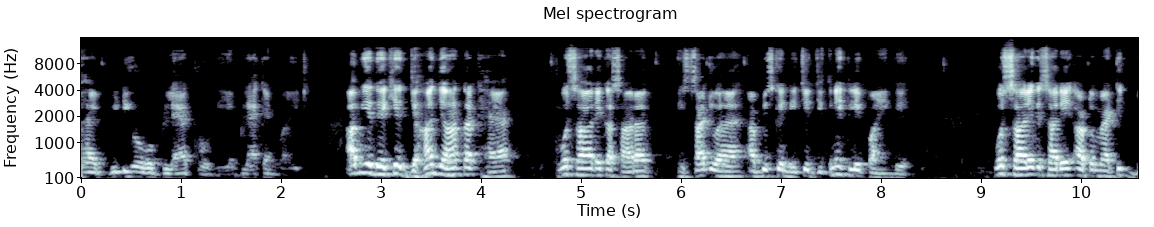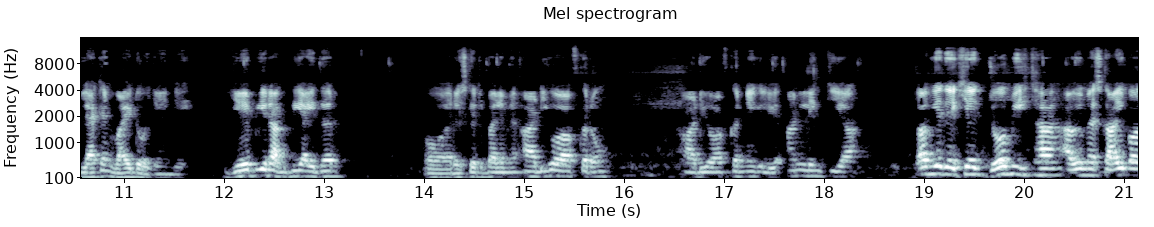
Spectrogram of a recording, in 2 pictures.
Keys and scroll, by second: 17.8 Delete.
